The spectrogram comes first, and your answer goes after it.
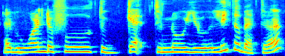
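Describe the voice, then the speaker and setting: A woman's voice: fairly high pitch, fairly even intonation, moderate pace, dark tone. A woman hosting a university podcast interview, asking rhetorical questions in a polite, formal way. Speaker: podcast host.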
